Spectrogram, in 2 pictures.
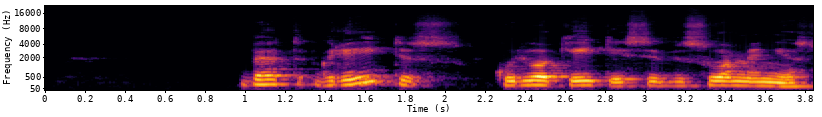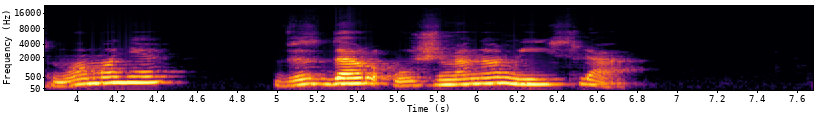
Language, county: Lithuanian, Alytus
